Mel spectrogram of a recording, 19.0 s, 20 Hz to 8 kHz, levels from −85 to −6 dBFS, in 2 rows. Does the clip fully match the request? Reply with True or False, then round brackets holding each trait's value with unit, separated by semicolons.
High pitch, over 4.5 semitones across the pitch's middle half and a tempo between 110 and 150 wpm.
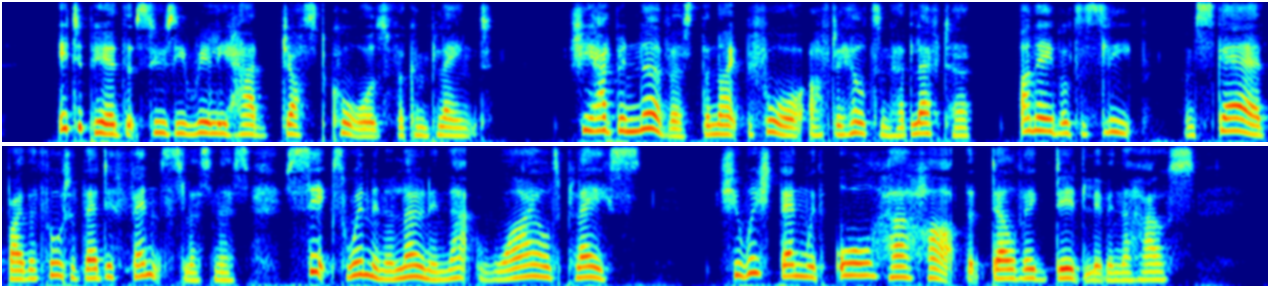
False (200 Hz; 4.9 semitones; 170 wpm)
